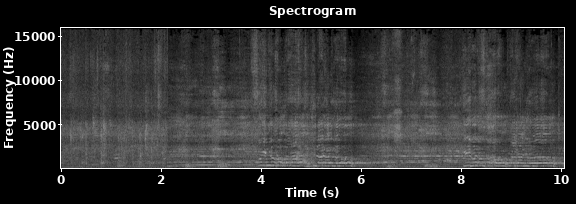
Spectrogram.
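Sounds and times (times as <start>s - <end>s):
held chord of background music: 2.1s - 10.0s.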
